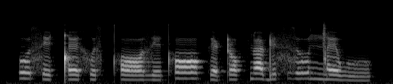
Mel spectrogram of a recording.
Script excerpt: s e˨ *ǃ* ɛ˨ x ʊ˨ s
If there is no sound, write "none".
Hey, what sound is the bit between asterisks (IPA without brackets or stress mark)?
ǃ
